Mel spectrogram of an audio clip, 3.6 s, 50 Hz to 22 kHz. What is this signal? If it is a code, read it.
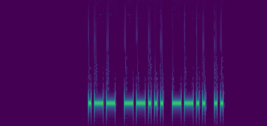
Morse code, heard as a keyed tone, about 30 wpm, 700 Hz. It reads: W7ZI
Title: USA Call Signs - 4 Characters - 4x Character Spacing - 30wpm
